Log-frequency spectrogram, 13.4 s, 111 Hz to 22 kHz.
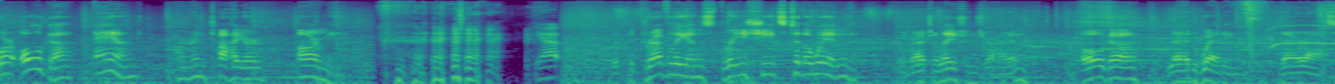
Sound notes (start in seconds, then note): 3.8 laughing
